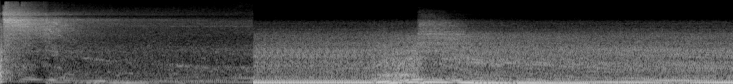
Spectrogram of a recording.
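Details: 1997 Mitsubishi Galant VR4 after replacing the old plastic recirculating valve with a GFB Hybrid valve: engine idles, revs and drops back with a brief airy whoosh as the throttle closes; normal blow-off valve venting.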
